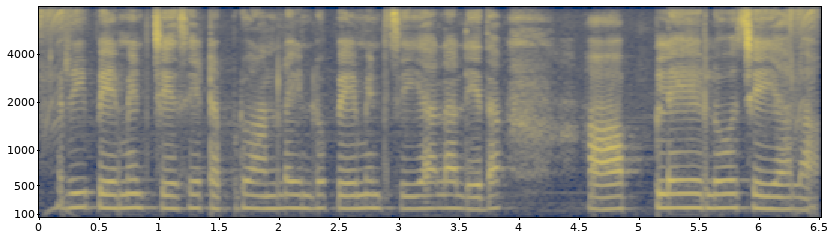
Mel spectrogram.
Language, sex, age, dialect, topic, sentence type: Telugu, female, 31-35, Southern, banking, question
